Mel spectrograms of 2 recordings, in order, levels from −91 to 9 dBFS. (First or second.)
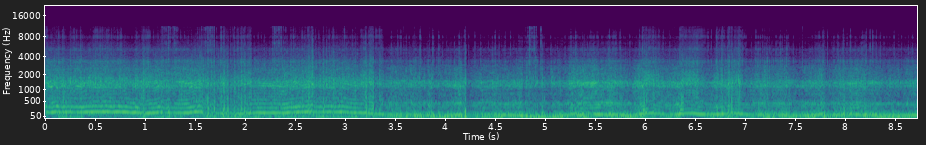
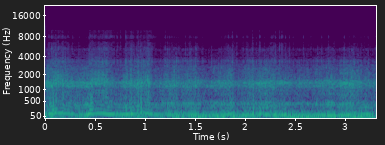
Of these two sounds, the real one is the first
